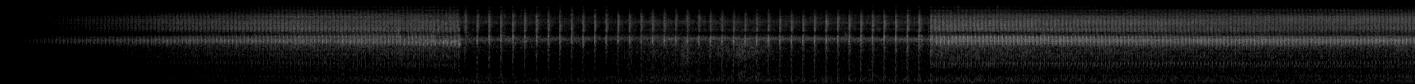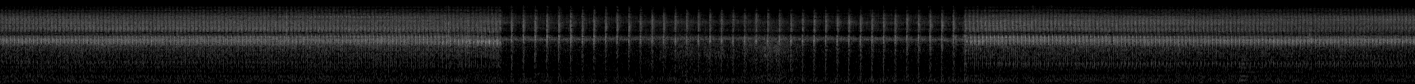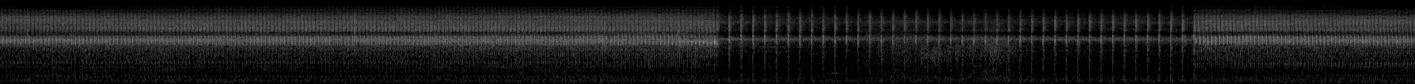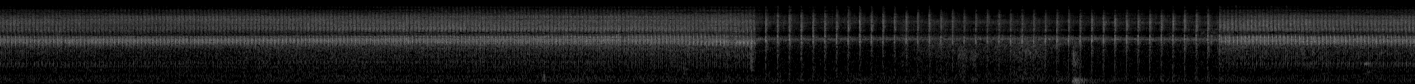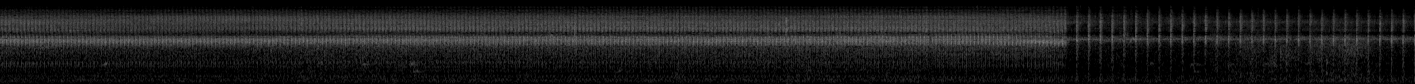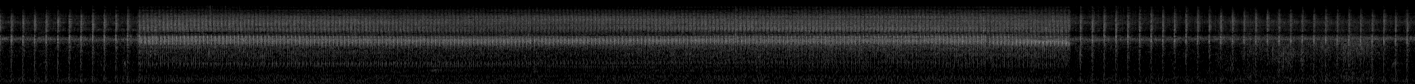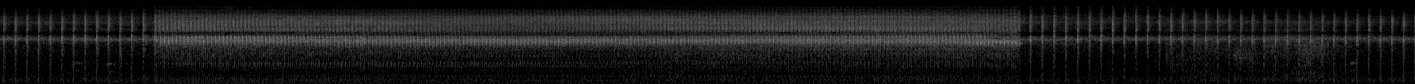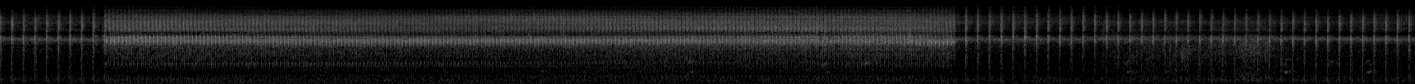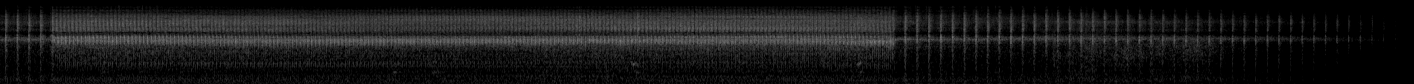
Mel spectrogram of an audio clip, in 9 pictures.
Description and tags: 20160720 home.lawn.sprinkler.57
Noise of a home lawn sprinkler, medium distance take. Recorded near Madrigal de la Vera (Cáceres Province, Spain) using Audiotechnica BP4025 > Shure FP24 preamp > Tascam DR-60D MkII recorder.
